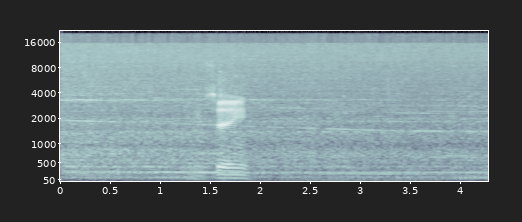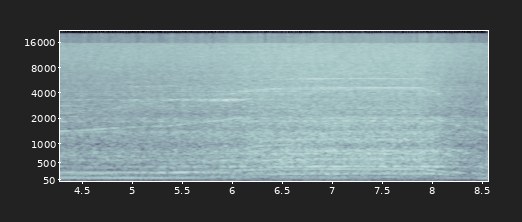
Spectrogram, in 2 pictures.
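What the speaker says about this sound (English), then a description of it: "That turns on the light and turns on my shop vac." A shop vac attached to a Harbor Freight blast cabinet with a dust deputy runs steadily nearby, a constant loud motor drone while a person talks over it.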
